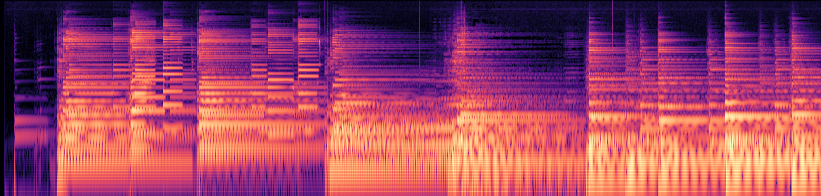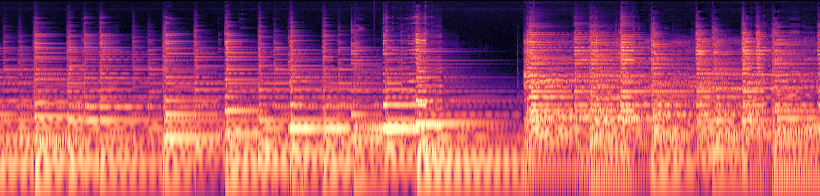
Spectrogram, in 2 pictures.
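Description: Guitar music: plucked chords left to ring, starting about a second in, with a new chord every second or two.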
